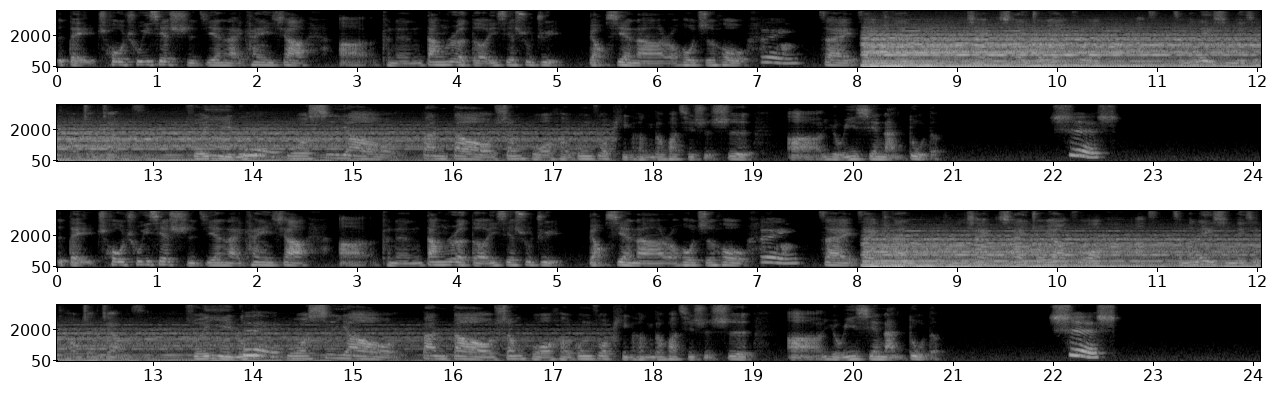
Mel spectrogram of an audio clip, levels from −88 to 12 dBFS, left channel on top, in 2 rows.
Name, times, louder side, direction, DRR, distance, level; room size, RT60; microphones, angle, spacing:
voice 1, 0.0-5.0 5.3-7.3 7.7-12.8 13.3-19.1 19.3-20.9, right 1 dB, 20° right, 0.7 m, -36 dB
voice 2, 7.0-7.4 13.9-14.3 22.0-22.6, right 5 dB, 85° right, 0.5 m, -31 dB
sound 1, 8.0-17.6, left 3 dB, 40° left, 0.3 m, -29 dB
5.0 x 2.1 x 2.6 m
head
